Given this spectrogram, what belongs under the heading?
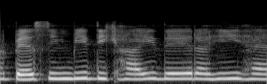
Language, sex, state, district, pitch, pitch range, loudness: Hindi, female, Jharkhand, Palamu, 255 Hz, 245-265 Hz, -15 LUFS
